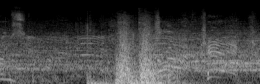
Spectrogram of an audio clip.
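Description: A heavy thud sounds as a body slams onto the ring mat.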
